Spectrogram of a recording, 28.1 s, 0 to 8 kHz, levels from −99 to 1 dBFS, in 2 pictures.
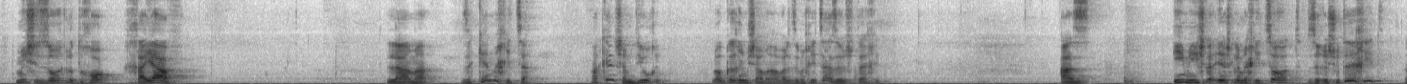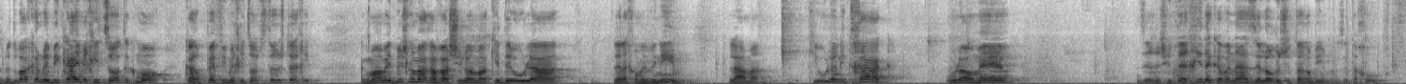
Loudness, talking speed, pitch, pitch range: -20 LUFS, 150 wpm, 175 Hz, 120-200 Hz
